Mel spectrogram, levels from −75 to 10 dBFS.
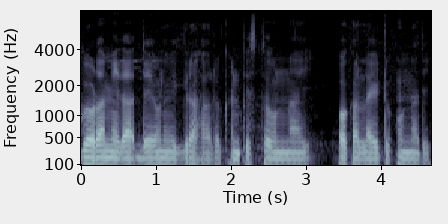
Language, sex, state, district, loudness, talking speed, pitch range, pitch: Telugu, male, Telangana, Mahabubabad, -20 LUFS, 115 wpm, 85-90 Hz, 90 Hz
